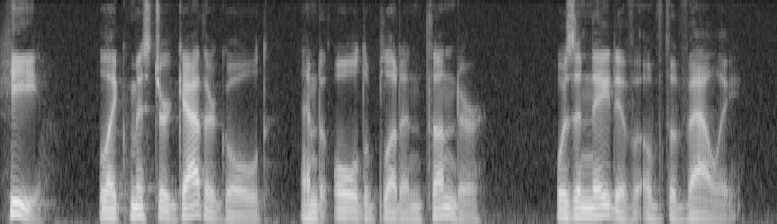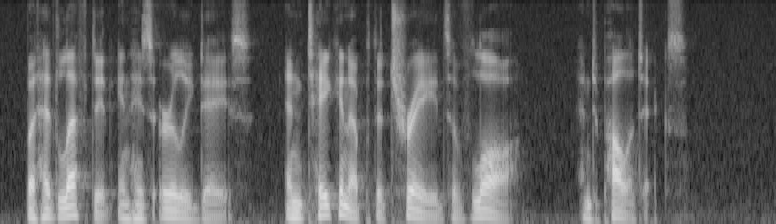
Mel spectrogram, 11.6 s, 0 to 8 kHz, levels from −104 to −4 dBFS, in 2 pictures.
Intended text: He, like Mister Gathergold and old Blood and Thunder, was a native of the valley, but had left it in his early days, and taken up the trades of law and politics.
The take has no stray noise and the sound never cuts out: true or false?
true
